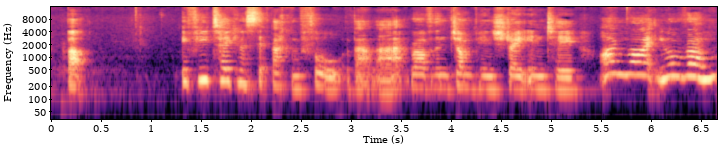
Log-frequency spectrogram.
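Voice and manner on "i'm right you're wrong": tiny, high, little put-on voice. Giving advice on arguments, speaker voices someone insisting they're right: little voice. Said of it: "I don't know why I'm doing that little voice".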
